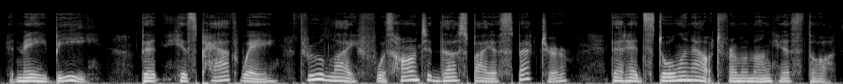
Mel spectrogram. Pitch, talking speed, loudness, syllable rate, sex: 160 Hz, 155 wpm, -17 LUFS, 3.8 syllables/s, female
